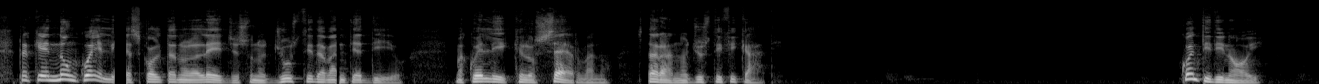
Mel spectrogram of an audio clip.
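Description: AAC frame loss with muting at 1.14 s (after "perché non"), 3.36 s (after "la legge sono giusti") and 6.40 s (after "ma quelli che l'osservano"): the decoder zeroed the lost frames, so overlapping windows fade the speech out and in, leaving soft-edged gaps of about 130, 40 and 85 ms.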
